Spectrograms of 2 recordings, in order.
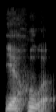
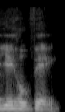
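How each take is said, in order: First: The middle consonant is said as a U sound. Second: The middle consonant is said as a V sound. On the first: "say it as though it's a U sound" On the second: "say it as though it's a V"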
